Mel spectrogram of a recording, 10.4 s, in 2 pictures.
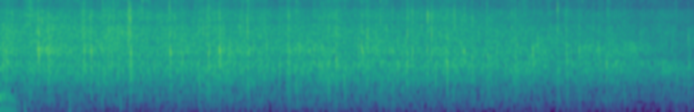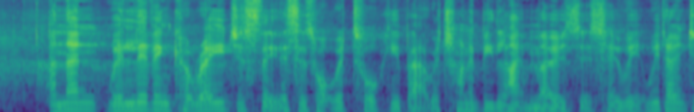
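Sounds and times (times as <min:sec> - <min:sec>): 
audience applauding pod leaders: 0:00.0 - 0:05.9
speech: 0:05.6 - 0:10.3.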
